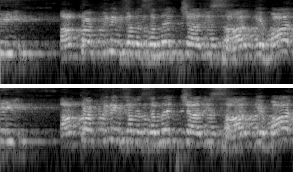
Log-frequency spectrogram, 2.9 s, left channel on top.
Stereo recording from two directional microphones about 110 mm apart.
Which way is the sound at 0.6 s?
20° left (ahead or behind).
